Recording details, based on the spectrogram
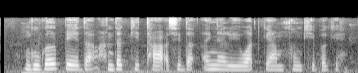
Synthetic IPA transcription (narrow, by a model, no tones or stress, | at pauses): ɡuɡɐlpedɐhɐndɐkːitʰaʔɐ̰sidɐɐjnɐɾiwat̚kɐjampʰɐŋkʰibɐɡe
